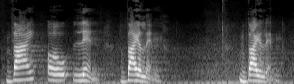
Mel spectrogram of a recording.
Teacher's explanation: escuchamos la I, tiene su sonido largo, escuchamos la O con su sonido corto y la I con su sonido corto. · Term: monoptongo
